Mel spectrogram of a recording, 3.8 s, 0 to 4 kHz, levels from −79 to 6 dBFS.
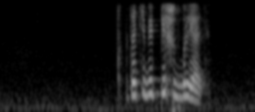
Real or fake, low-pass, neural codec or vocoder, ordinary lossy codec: real; 3.6 kHz; none; none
